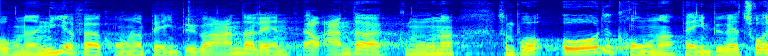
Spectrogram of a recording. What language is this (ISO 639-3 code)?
dan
